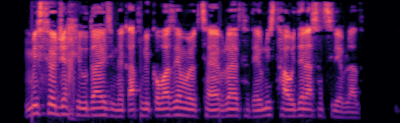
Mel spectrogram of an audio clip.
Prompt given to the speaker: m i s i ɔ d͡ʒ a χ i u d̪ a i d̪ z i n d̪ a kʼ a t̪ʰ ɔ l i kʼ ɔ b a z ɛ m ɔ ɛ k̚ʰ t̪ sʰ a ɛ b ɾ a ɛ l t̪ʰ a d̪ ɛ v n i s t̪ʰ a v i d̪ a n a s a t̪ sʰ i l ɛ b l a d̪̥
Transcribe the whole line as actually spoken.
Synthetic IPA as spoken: m i s i ɔ d͡ʒ a χ i u d̪ a i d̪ z i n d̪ a kʼ a t̪ʰ ɔ l i kʼ ɔ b a z ɛ m ɔ ɛ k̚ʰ t̪ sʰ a ɛ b ɾ a ɛ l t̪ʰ a d̪ ɛ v n i s t̪ʰ a v i d̪ a n a s a t̪ sʰ i l ɛ b l a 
